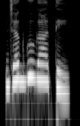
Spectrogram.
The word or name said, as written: ಜಗ್ಗುಗಾತಿ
